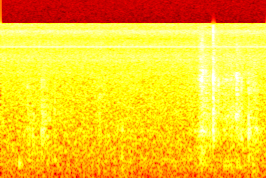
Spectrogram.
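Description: Quiet room tone, with a few faint soft clicks near the end.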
